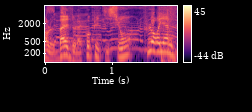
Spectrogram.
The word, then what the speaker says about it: Florian: bal de la compétition Florian V son prénom se termine par les lettres A n en allemand les deux ensembl se prononcent Anne comme dans animal et non an comme dans ban sur lequel il est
